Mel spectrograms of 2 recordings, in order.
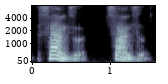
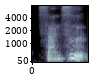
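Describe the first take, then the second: First: "sanzi" with SAN stressed, zi dropping away; stress on first syllable. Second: "sanzi" with ZI stressed, high then falling; stress on second syllable. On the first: Lecturer demonstrates Tokmak dialect word, "sanzi" stressed on SAN. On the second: Lecturer demonstrates Frunze dialect word, "sanzi" stressed on ZI. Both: Shown as a demonstration. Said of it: "it's a stress difference".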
